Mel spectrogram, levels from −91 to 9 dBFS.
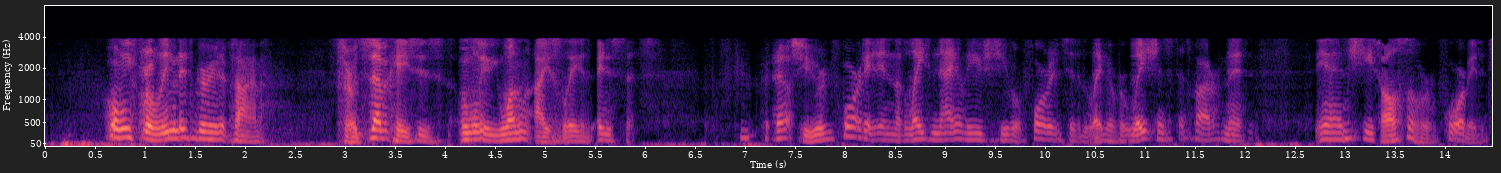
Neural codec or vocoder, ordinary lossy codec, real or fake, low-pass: codec, 16 kHz in and 24 kHz out, 0.4 kbps, LongCat-Audio-Codec, four codebook decoder; AAC, 16 kbps; fake; 7.2 kHz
